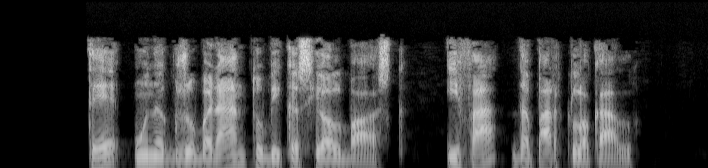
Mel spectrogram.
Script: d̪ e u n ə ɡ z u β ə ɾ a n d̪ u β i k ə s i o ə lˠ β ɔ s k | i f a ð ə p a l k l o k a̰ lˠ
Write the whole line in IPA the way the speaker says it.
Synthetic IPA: t̪ e u n ə ɡ z u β ə ɾ a n t̪ u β i k ə s i o ə lˠ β ɔ s k | i f a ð ə p a ɾ k l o k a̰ lˠ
